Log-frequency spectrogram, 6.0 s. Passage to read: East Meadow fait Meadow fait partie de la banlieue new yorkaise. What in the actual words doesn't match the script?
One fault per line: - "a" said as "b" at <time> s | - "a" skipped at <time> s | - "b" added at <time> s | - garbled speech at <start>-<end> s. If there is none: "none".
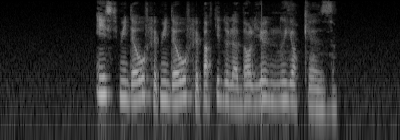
none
